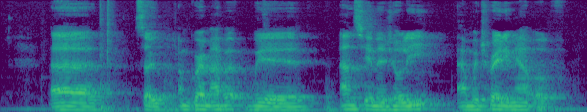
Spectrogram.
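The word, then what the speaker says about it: Ancien et Jolie: And I'm going to leave you for Graham to tell you his business, the right pronunciation, and where it is. Yeah. So I'm Graham Abbott. We're Ancien et Joly, and we're trading out of 70 de Beauvoir, which is in Haggerston in Hackney.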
